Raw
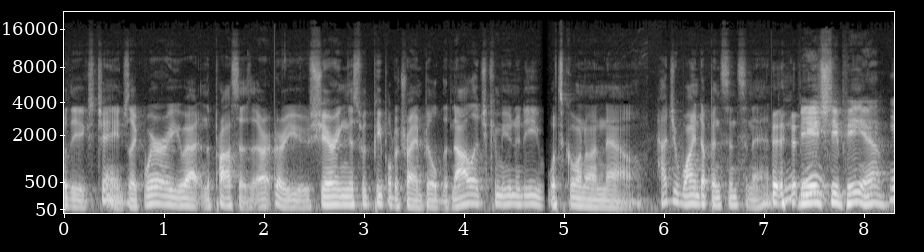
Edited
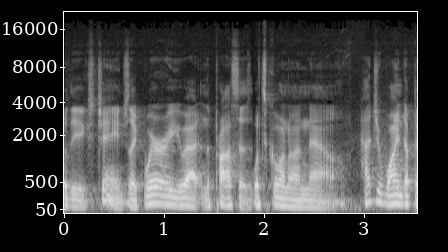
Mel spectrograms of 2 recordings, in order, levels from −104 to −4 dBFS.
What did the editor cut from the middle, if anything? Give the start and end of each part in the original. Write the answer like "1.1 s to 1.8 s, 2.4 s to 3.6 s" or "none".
1.8 s to 4.8 s

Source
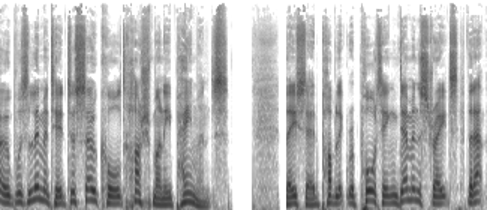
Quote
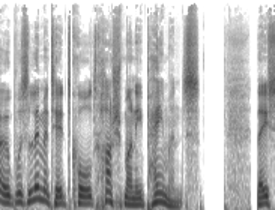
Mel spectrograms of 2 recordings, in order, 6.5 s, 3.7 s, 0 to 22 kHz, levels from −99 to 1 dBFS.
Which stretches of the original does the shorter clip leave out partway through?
0.9 s to 1.3 s

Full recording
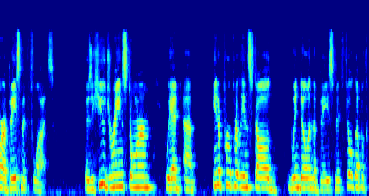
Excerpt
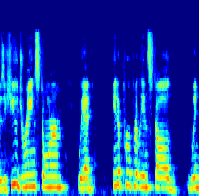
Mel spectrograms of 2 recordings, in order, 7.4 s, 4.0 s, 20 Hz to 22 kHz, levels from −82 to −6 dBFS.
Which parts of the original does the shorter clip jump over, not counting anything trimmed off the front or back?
3.6 s to 3.9 s

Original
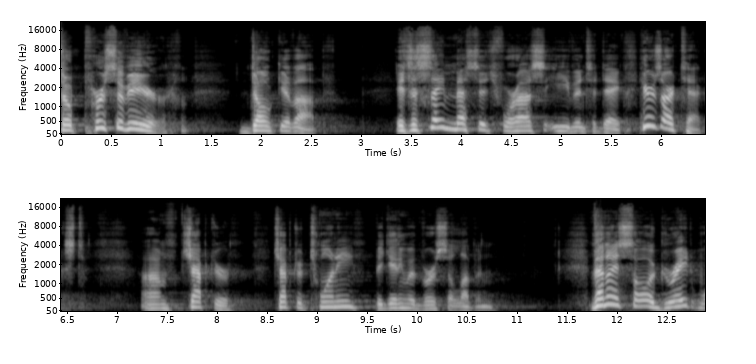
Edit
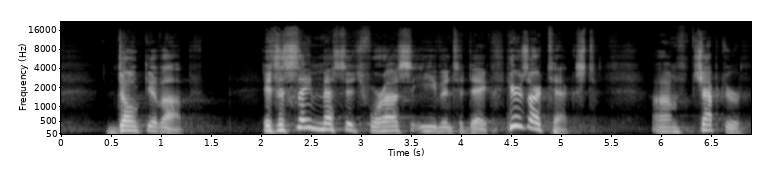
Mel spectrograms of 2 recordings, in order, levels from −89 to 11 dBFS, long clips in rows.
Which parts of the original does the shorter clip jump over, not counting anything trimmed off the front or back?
none

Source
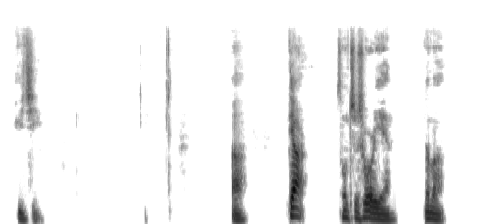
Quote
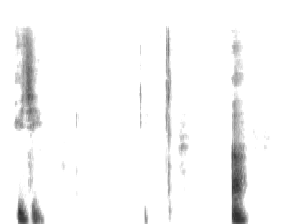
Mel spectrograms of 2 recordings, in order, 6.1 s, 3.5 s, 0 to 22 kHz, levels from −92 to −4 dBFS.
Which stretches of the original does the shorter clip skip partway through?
none

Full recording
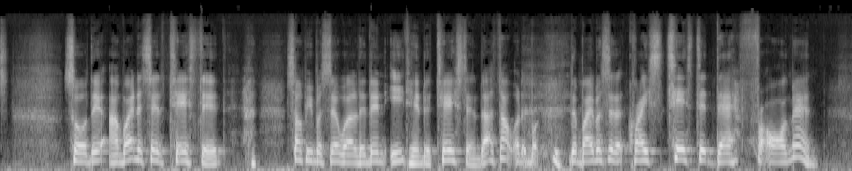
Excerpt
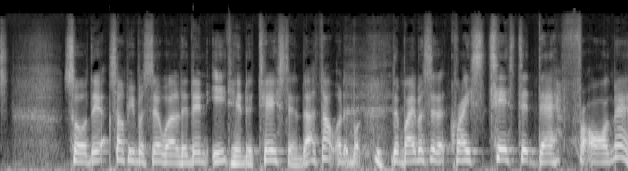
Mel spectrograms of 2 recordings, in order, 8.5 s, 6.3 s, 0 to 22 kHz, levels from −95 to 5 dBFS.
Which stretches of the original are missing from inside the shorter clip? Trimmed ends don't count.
1.1 s to 2.8 s

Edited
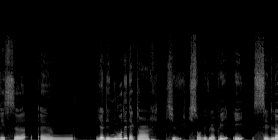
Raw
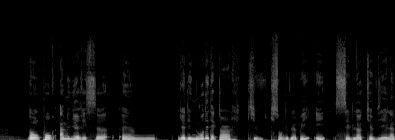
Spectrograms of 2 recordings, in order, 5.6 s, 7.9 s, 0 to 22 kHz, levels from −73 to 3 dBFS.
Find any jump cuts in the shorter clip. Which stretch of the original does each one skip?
none

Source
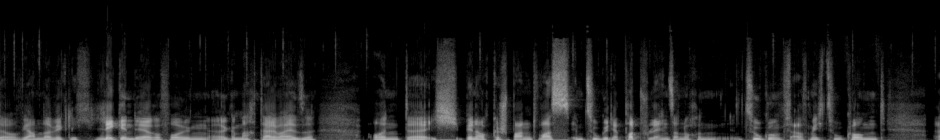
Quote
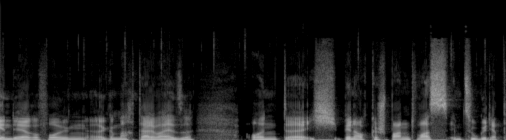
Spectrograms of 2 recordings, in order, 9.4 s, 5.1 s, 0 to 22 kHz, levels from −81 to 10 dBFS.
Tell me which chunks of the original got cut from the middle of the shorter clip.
none

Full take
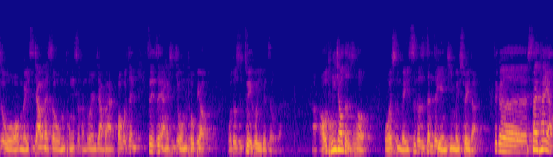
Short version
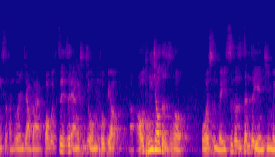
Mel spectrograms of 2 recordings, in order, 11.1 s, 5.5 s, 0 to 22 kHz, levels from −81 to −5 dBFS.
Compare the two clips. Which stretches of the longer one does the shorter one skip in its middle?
2.6 s to 2.9 s, 4.3 s to 6.2 s

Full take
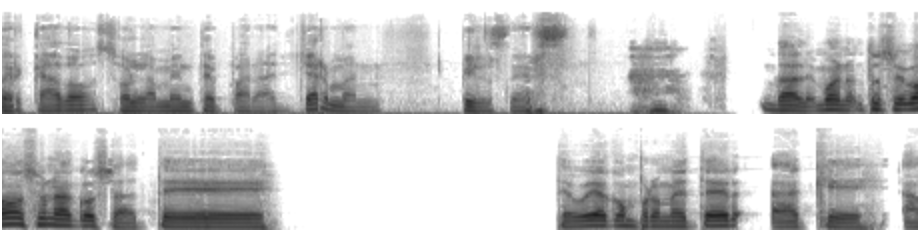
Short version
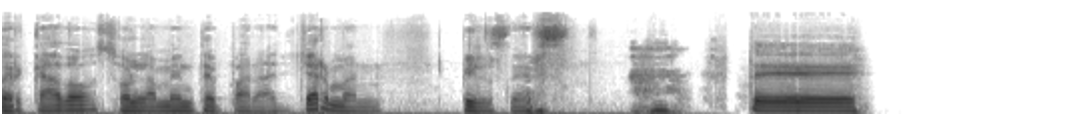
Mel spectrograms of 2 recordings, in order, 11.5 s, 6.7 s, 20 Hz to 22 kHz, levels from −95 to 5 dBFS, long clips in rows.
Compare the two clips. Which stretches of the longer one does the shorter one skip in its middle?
4.6 s to 6.6 s

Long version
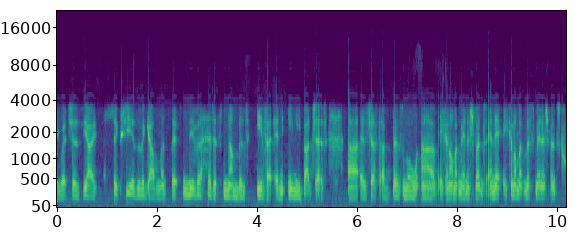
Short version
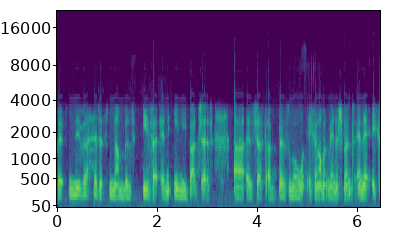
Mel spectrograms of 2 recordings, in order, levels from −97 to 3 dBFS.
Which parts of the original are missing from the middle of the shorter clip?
7.3 s to 7.6 s

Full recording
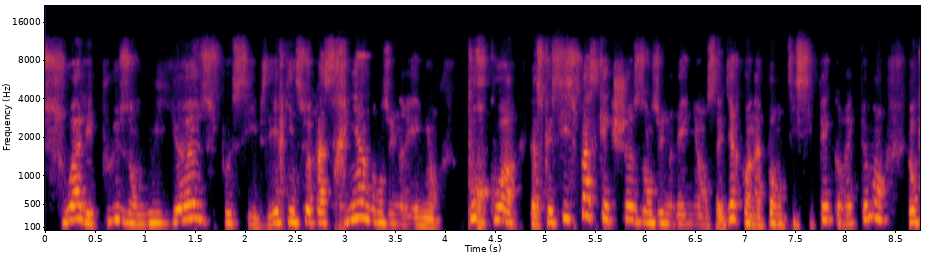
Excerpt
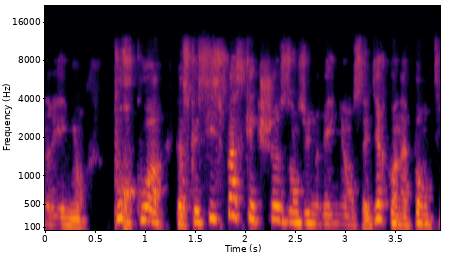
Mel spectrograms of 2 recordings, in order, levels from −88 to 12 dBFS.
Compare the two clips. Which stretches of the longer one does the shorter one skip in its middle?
none

